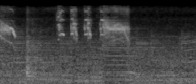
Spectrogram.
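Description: A bird chirping high and sharp: a falling whistle at the start, a quick run of about four short chirps just before a second in, then another longer falling chirp.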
